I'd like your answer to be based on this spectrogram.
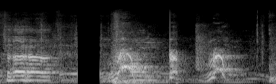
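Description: A man imitates a dog, producing a series of loud, close barks and yelping woofs with brief pauses between them, voiced in a convincing canine manner.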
